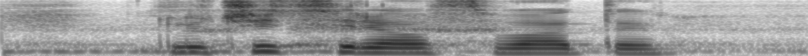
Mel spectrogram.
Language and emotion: Russian, neutral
